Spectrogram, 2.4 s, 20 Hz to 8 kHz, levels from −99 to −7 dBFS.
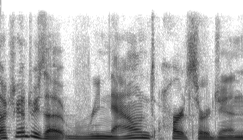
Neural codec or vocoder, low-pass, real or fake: none; 7.2 kHz; real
